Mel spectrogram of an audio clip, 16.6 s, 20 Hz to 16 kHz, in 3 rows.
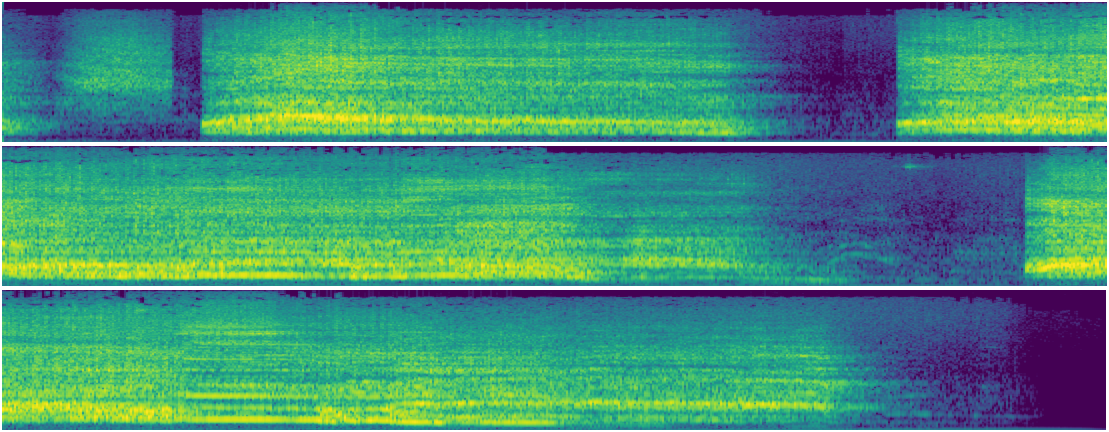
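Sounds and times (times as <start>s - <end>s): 
elephant trumpeting: 1.0s - 3.8s, 4.5s - 9.3s, 10.6s - 15.4s.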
